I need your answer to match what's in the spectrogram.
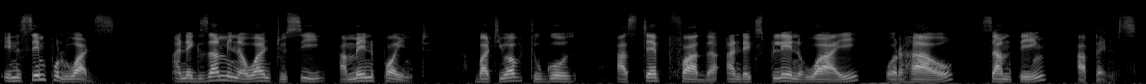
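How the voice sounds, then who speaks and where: A man with a Kenyan English accent teaching an exam revision history lesson, speaking slowly and repeating key points. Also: mid-range voice, bright, forceful tone, no room sound.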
